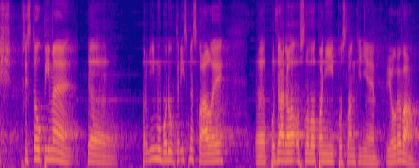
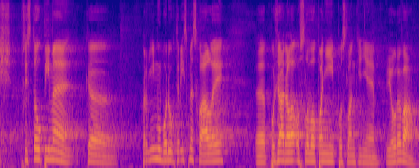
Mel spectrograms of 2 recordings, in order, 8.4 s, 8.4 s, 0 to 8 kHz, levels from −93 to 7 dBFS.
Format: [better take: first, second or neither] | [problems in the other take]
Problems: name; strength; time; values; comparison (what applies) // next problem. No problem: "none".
second | noise reduction (neural separator model SepFormer DNS4)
